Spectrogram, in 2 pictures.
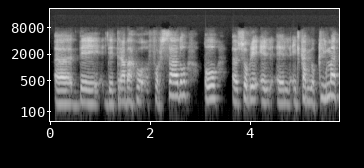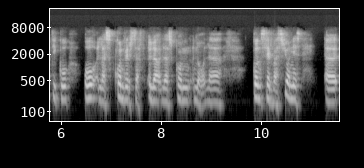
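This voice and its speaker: A woman for whom Spanish is not a first language gives a prepared talk at a business panel, stopping often on filler sounds and restarting phrases. Her voice is low and mellow, and the recording sounds dull and muffled. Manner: halting, many filler sounds and restarts, non-native grammar slips. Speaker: EU trade representative speaking at a business panel. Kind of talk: hesitant panel talk on trade policy.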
